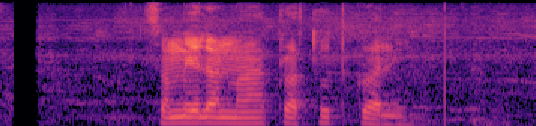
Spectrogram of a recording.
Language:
Nepali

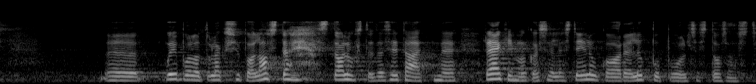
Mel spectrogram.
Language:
Estonian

